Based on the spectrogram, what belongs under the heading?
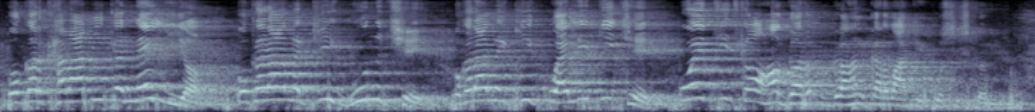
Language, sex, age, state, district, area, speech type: Maithili, male, 45-60, Bihar, Saharsa, rural, spontaneous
